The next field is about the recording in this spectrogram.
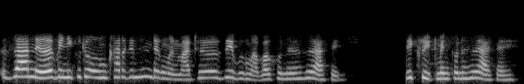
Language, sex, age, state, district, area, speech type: Bodo, female, 30-45, Assam, Chirang, urban, conversation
